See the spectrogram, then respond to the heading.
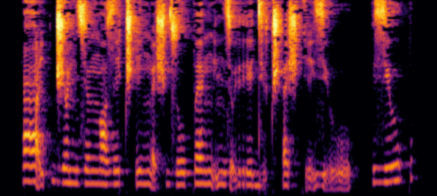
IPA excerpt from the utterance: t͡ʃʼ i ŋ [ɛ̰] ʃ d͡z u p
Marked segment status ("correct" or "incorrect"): correct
